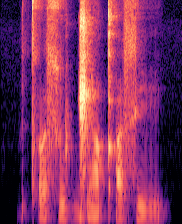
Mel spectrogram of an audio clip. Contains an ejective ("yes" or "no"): yes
